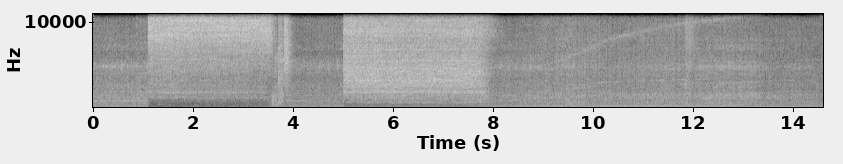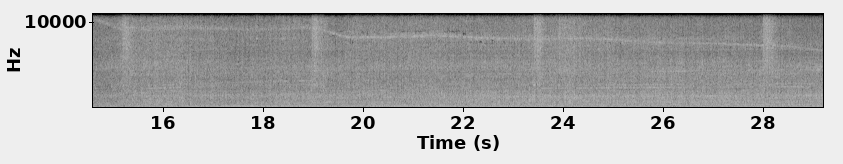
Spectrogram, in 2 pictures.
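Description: Cabin noise inside a moving bus: steady engine and road rumble, with two loud bursts of air hissing in the first eight seconds and a faint rising whine after them.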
